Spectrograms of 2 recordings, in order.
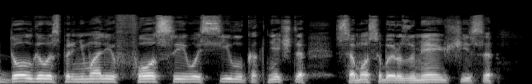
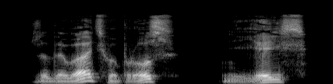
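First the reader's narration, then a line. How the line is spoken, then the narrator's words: Soft. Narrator (Russian): мягко проговорил Шава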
